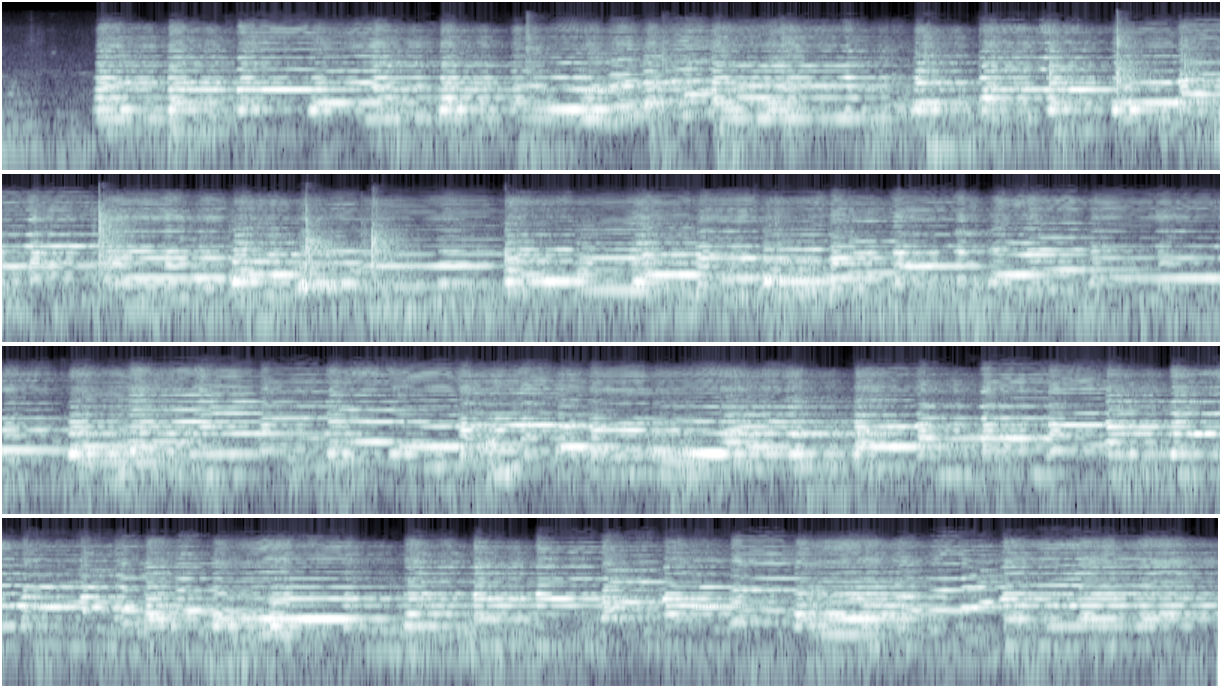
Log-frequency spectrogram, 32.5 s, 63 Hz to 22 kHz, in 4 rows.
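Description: Harmonica played solo, a 1950s waltz melody with chords, starting about half a second in.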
